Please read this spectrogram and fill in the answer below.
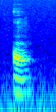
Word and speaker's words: on: On is pronounced with your nose, okay? That's one of those nasal vowels, okay?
